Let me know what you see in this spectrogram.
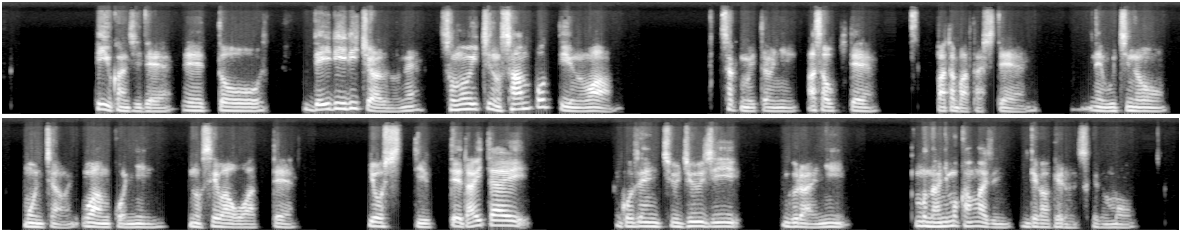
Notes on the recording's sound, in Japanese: ２０２３年６月２４日に開催した ZOOMライブの模様です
